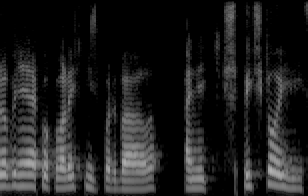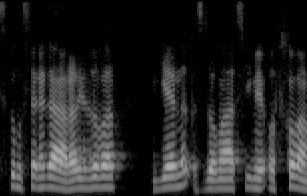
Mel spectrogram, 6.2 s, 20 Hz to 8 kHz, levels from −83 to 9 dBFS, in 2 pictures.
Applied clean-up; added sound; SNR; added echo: neural mask model DeepFilterNet 3.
